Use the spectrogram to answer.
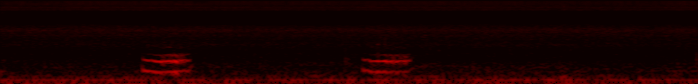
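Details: A sleeping female cat snores often, sometimes louder than this; two soft, low, tonal snores about two seconds apart over a steady low room rumble.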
